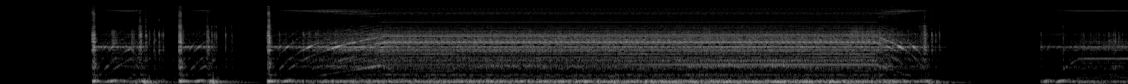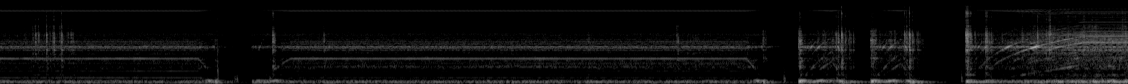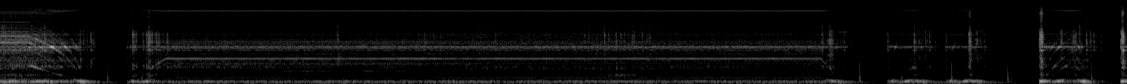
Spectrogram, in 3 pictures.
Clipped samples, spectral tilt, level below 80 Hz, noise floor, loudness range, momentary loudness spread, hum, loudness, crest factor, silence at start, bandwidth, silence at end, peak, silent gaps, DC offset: under 0.1%; -3 dB/octave; -62 dBFS; -66 dBFS; 14 LU; 14 LU; none; -37 LUFS; 24 dB; 0.9 s; 16.5 kHz; 0 s; -14 dBFS; 9.89-10.40 s; under 0.1%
